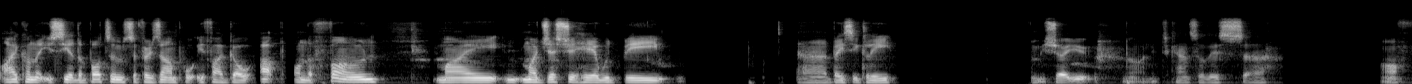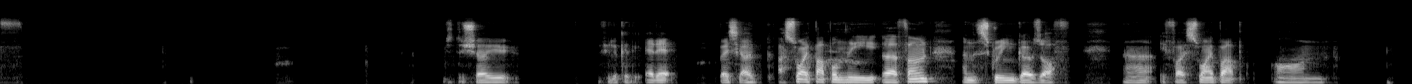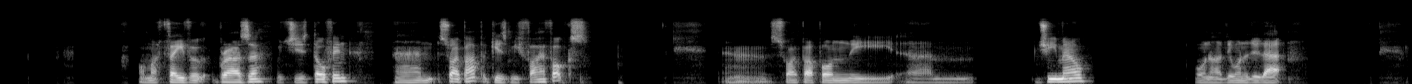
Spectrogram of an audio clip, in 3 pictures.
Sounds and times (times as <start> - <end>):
Speech: 0.0 - 6.8, 7.8 - 9.0, 10.3 - 12.9, 13.8 - 14.4, 18.6 - 19.4, 20.1 - 27.4, 29.6 - 34.2, 35.0 - 38.0, 38.6 - 39.2, 40.2 - 41.3.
